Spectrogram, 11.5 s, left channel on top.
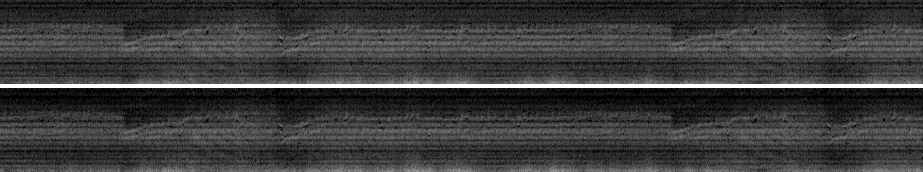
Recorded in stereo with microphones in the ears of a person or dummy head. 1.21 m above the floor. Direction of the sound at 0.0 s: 15° left (ahead or behind).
